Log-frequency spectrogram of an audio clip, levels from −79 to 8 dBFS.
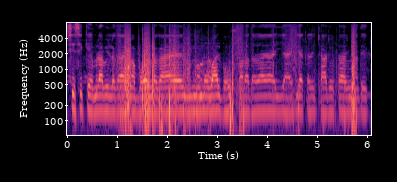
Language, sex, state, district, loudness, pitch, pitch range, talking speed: Hindi, male, Bihar, West Champaran, -21 LUFS, 150 Hz, 145-150 Hz, 205 wpm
